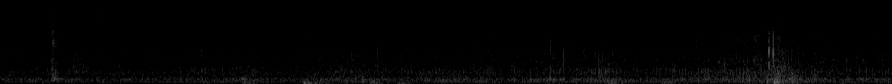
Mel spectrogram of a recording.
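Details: Domestic cat purring indoors, a soft continuous low rumble under broad hiss, with a few sharp clicks and a brief louder rustle near the end.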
